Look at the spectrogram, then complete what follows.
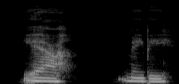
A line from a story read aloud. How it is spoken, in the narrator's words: sighs and tips his head back against the wall and says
